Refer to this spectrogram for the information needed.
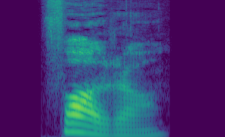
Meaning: sublative singular of fal
- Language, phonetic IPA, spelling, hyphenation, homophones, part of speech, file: Hungarian, [ˈfɒrːɒ], falra, fal‧ra, farra, noun, Hu-falra.ogg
